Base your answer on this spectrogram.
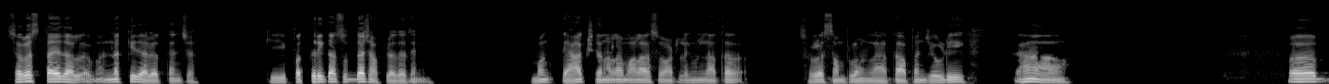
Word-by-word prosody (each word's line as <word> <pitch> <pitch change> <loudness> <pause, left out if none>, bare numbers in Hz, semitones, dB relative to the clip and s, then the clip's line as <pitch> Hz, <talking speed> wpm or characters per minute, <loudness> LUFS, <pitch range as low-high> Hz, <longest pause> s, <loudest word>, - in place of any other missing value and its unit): सगळंच 140 +4 +4
तय 130 -1 +9
झालं, 110 -3 +1
नक्की 125 +1 +1
झालं 105 -4 +4
होतं 95 -1 -1
त्यांचं. 95 0 -7 0.7
की 105 0 -3
पत्रिकासुद्धा 130 +1 +4
छापल्या 95 -4 -2
होत्या 90 0 -1
त्यांनी. - - -12 1.1
मग 110 +2 -1
त्या 90 +6 +1
क्षणाला 110 0 -1
मला 105 0 -1
असं 105 0 -4
वाटलं 100 0 -6
की - - -8
म्हणलं, 100 0 -4
"आता, 100 +3 -3 0.7
सगळं 100 +1 0
संपलं," 100 0 -4
म्हणलं, 90 -1 -4
"आता 90 +2 -2
आपण 100 +2 -2
जेवढी" 100 +2 0 0.6
हां. 110 -5 +2 2.3
अ, 130 +1 +6
105 Hz, 130 wpm, -22 LUFS, 100-115 Hz, 2.3 s, तय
